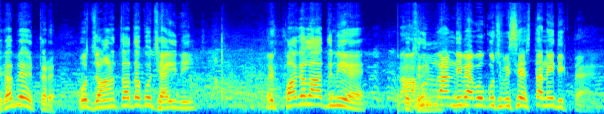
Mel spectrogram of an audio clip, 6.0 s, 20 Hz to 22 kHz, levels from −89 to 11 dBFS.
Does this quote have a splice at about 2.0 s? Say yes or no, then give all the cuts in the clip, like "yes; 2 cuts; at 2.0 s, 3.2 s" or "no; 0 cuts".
no; 1 cut; at 4.0 s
